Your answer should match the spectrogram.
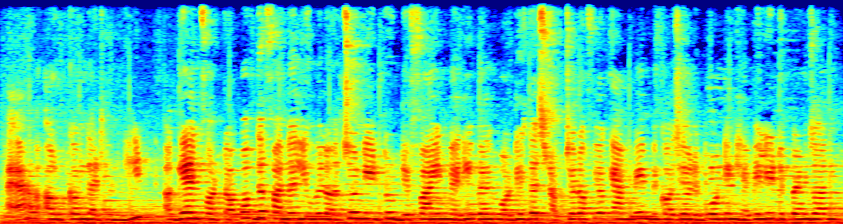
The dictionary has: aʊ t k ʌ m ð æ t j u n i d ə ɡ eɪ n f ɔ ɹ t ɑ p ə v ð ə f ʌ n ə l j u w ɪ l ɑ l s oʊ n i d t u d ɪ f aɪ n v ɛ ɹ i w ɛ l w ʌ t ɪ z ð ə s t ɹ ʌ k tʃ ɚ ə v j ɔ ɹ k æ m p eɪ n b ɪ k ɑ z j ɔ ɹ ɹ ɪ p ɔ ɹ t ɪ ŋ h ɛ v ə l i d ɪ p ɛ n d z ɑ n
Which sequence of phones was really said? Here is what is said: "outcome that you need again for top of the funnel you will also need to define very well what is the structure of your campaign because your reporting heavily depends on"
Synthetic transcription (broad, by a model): aʊ t k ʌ m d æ t j u n i d ə ɡ eɪ n f ɔ ɹ t ɑ p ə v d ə f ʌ n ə l j u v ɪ l ɑ l s oʊ n i d t u d ɪ f aɪ n v ɛ ɹ i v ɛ l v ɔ t ɪ z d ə s t ɹ ʌ k tʃ ɚ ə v j ɔ ɹ k æ m p eɪ n b ɪ k ɑ z j ɔ ɹ ɹ ɪ p ɔ ɹ t ɪ ŋ h ɛ v ə l i d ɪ p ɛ n d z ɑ n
